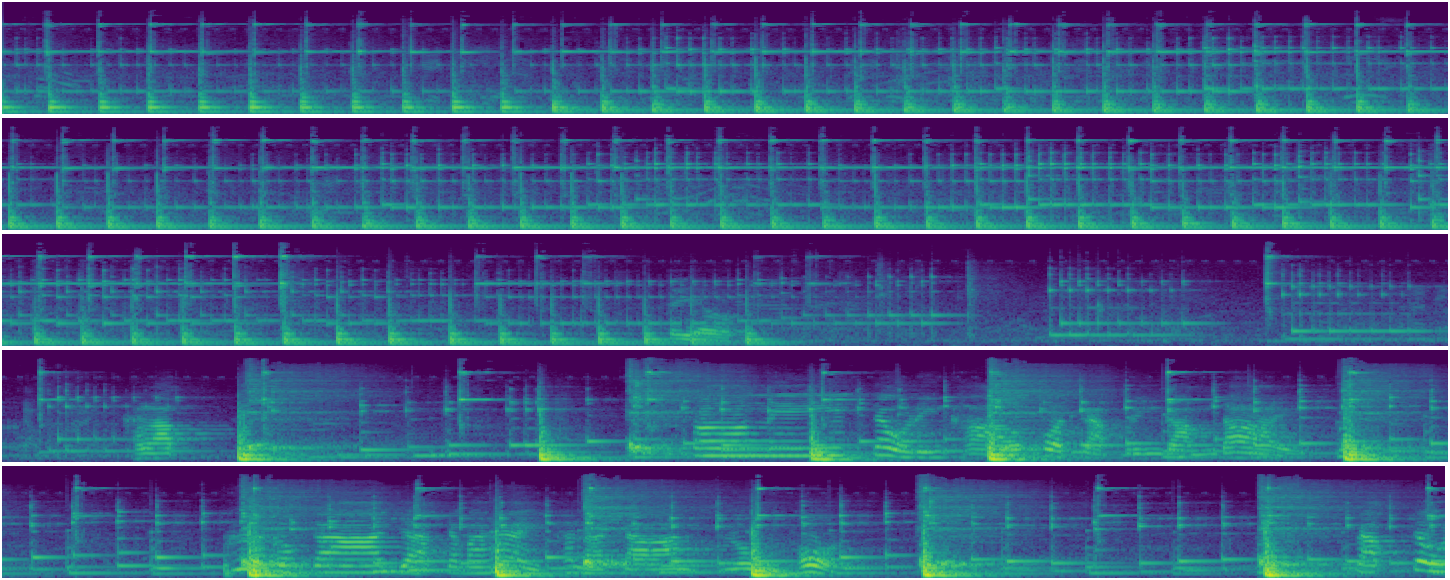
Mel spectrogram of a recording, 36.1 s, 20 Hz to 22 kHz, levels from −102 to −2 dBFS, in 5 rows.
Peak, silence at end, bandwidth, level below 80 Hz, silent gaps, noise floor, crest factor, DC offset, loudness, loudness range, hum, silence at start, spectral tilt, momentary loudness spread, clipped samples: -6 dBFS; 0 s; 13 kHz; -62 dBFS; none; -57 dBFS; 24 dB; under 0.1%; -30 LUFS; 13 LU; none; 0 s; -5.5 dB/octave; 17 LU; under 0.1%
